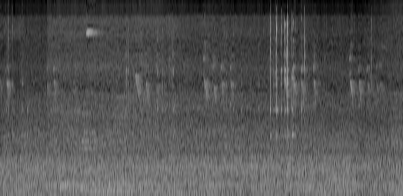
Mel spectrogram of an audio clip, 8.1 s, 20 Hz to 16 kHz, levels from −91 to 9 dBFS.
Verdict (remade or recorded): recorded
